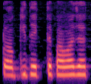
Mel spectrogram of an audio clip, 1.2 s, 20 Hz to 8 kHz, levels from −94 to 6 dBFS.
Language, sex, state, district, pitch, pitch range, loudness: Bengali, female, West Bengal, Paschim Medinipur, 260 Hz, 250-260 Hz, -19 LUFS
